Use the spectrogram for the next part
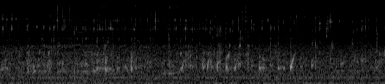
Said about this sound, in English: What you do is just put your bait tub on top of there, pouring the water off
